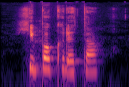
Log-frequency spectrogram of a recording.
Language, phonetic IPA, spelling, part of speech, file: Polish, [ˌxʲipɔˈkrɨta], hipokryta, noun, Pl-hipokryta.ogg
